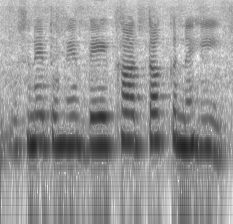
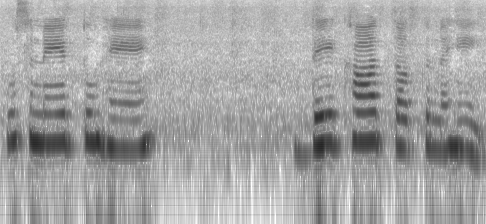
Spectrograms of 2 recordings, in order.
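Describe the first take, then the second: First: Said in the usual way. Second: Very slow, leaning hard on "तक" in "देखा तक नहीं"; teacher slowly drives home "तक"; stress on तक. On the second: Shown as a demonstration. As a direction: stretch it out and press "तक". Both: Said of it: "तक से इस वाक्य पे जोर डाला जा रहा है".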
